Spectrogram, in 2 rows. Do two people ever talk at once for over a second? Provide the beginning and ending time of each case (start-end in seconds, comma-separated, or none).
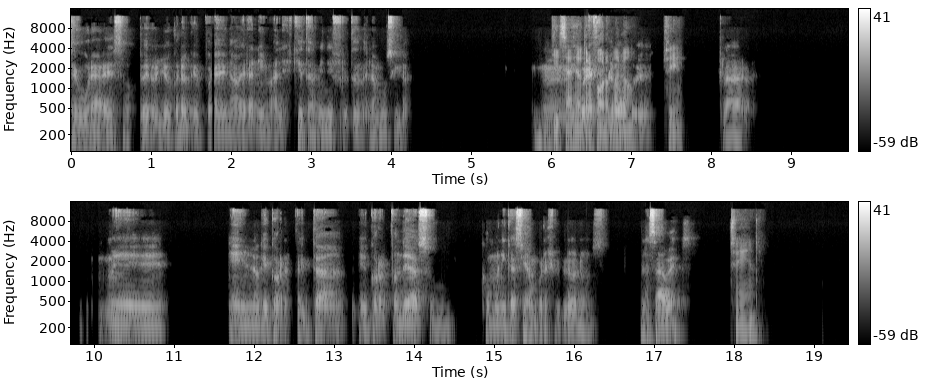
6.0-7.3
